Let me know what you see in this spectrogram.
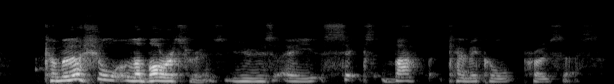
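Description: A digital gain setting was likely applied without a ramp at 2.07 s, a sudden gain jump that drops the speech and its background noise together by about 8 dB until the end.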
